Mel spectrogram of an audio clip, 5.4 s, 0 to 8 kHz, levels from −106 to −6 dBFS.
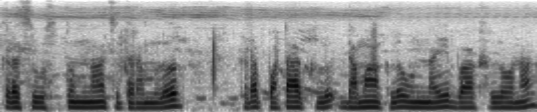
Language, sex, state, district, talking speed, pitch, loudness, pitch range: Telugu, female, Andhra Pradesh, Sri Satya Sai, 110 wpm, 140 Hz, -18 LUFS, 135-145 Hz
